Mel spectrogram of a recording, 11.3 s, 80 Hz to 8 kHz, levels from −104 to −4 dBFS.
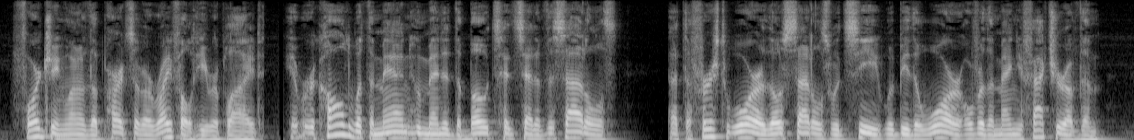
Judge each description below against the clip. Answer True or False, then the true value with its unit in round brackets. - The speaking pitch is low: True (110 Hz)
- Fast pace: True (215 wpm)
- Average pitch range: True (3.7 semitones)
